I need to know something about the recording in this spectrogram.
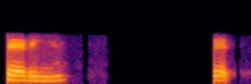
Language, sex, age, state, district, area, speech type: Tamil, female, 60+, Tamil Nadu, Erode, urban, conversation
